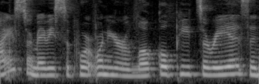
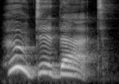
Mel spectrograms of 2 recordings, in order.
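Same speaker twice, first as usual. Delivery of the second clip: much louder, slow furious yell; angry shout; 11 dB louder, slower than usual. Acted. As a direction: bellow it at the room. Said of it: "he shouted".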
